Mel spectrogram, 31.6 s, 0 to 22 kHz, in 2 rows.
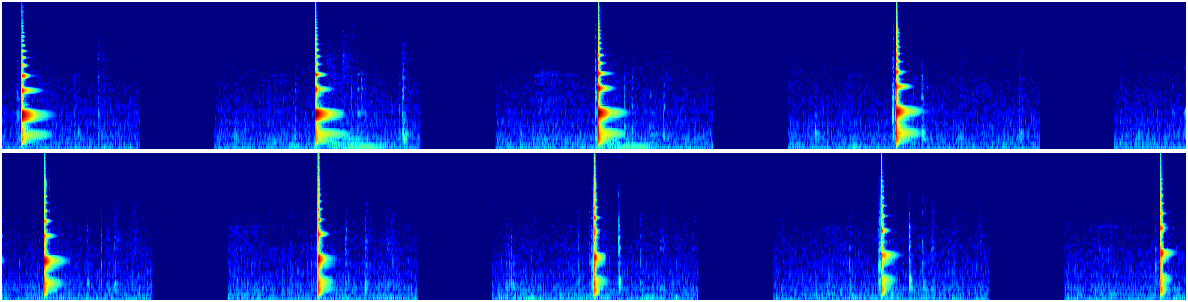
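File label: Violin pizzicato fortissimo sul E Bb5 G6; Strings; violin2012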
